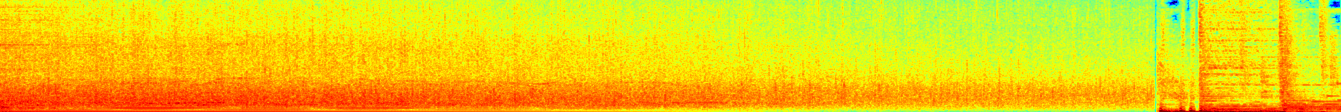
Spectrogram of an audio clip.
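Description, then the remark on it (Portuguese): Steady applause from a crowd claps on for about eight seconds over a low held musical tone that fades away, then the sound cuts abruptly to louder music. “Agora sou eu que aplaudo vocês.”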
